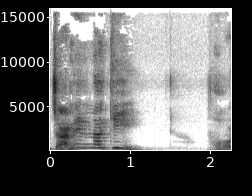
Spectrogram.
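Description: Speech only: a narrator's voice reading a short phrase of about a second, followed by a pause.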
